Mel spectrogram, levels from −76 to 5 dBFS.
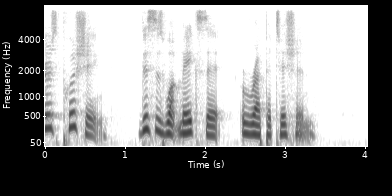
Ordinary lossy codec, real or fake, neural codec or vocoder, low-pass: AAC, 48 kbps; real; none; 7.2 kHz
